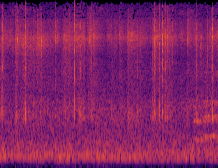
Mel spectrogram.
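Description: Megaminx being turned fast by hand: its plastic faces click and clack in quick, irregular runs of turns.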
